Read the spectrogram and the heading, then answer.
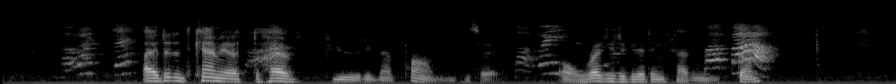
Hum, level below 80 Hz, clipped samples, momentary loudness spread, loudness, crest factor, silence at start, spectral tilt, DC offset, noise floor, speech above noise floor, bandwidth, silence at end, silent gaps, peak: none; -58 dBFS; under 0.1%; 18 LU; -31 LUFS; 20 dB; 0.6 s; -6 dB/octave; under 0.1%; -57 dBFS; 26 dB; 9.8 kHz; 0.3 s; none; -12 dBFS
